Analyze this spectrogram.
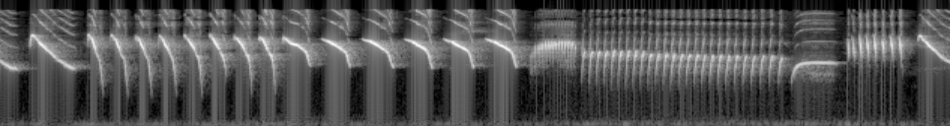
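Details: Caged canary song for training other birds: a rapid sequence of falling whistled sweeps, then a long even buzzy roll and a short high trill, ending with a sharp descending note.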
